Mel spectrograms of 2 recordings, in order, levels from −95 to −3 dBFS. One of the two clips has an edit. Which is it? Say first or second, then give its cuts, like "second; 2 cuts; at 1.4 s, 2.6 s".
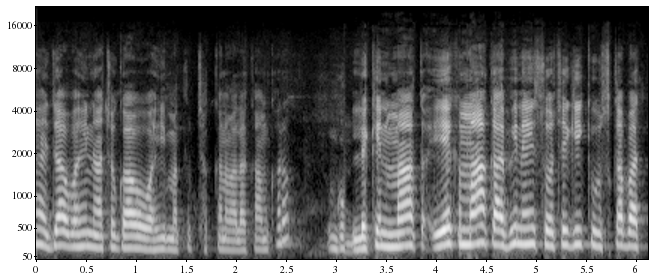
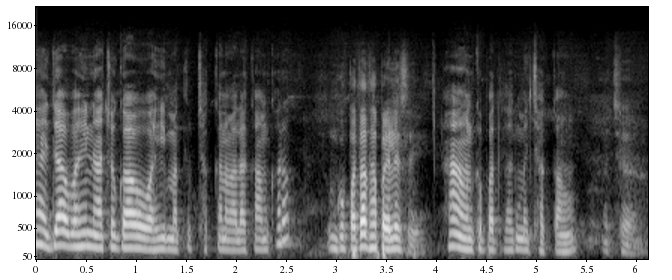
first; 1 cut; at 3.1 s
